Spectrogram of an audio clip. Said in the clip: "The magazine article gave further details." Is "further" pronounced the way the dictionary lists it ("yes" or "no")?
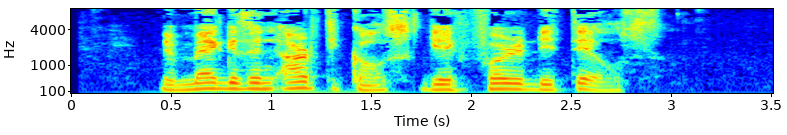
no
